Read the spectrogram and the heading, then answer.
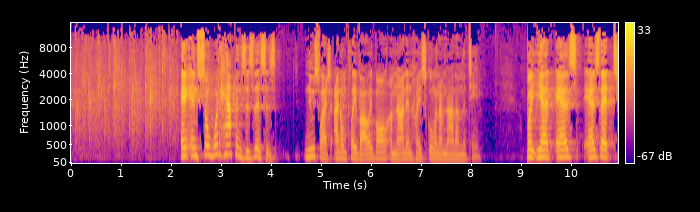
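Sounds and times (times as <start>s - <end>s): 
audience applause: 0.0s - 2.2s
speech: 2.2s - 8.2s, 9.1s - 10.9s.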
